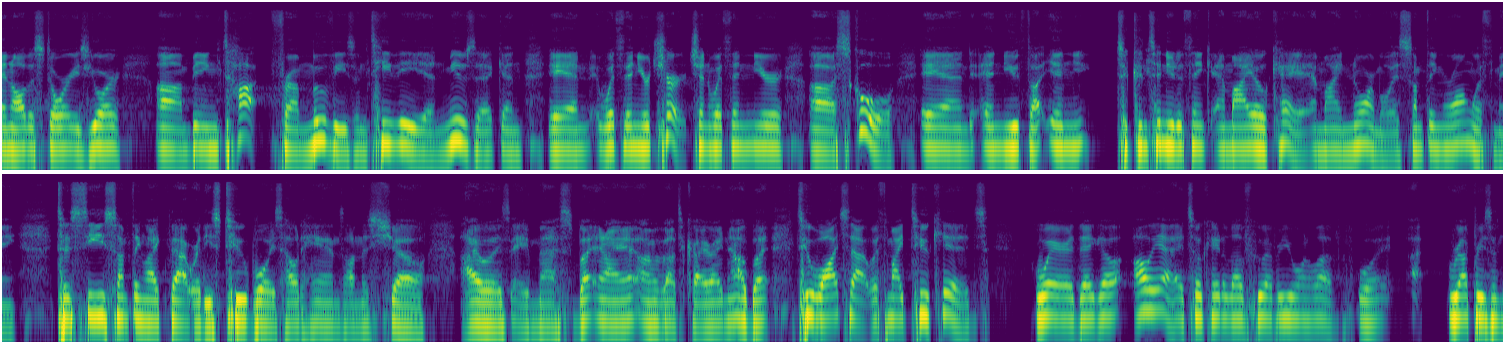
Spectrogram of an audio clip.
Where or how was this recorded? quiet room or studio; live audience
live audience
